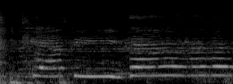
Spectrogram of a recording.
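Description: A child's voice singing without words: a short held note, then a longer steady note through the second half.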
